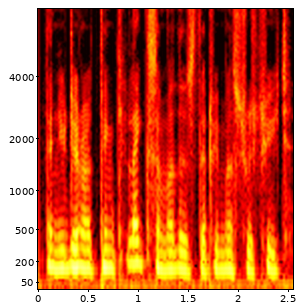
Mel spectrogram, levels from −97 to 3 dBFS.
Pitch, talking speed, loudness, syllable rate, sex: 150 Hz, 280 wpm, -18 LUFS, 6.0 syllables/s, female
